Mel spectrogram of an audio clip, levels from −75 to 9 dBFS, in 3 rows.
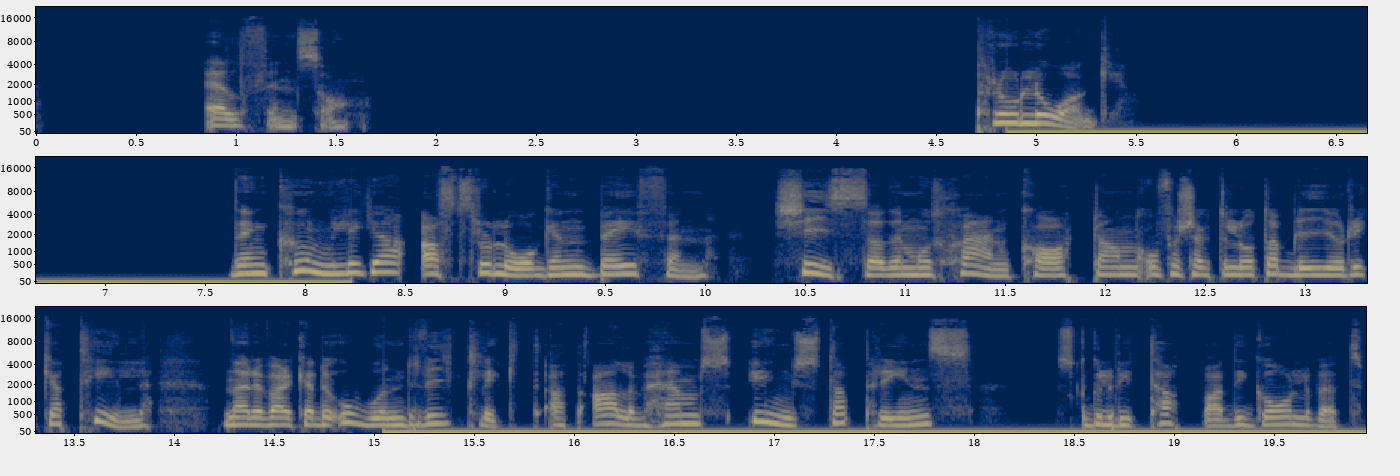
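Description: At 4.86 s a low thump, and another at 8.24 s, mark a DC step: the waveform's zero line jumps to an offset, holds, then steps back, while the sound carries on unchanged. Brief garbled flutters at 8.73 to 8.84 s and 10.64 to 10.70 s come from frames out of order, where two adjacent blocks of about 46.4 ms and 23.2 ms play swapped, with no time lost. At 15.05 s a second DC step thumps in and holds to the end. Within it, further swapped-frame flutters occur at 15.19 to 15.24 s, with blocks of about 13.1 ms, and at 18.56 to 18.70 s, the longest, with blocks of about 82.7 ms.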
